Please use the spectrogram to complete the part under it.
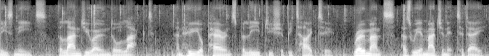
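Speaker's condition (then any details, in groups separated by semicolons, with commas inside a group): No condition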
